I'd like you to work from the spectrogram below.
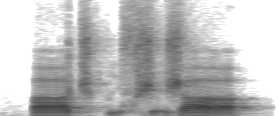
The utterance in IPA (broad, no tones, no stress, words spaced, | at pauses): aːt͡ʃpḭsʒə̰ ʒa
